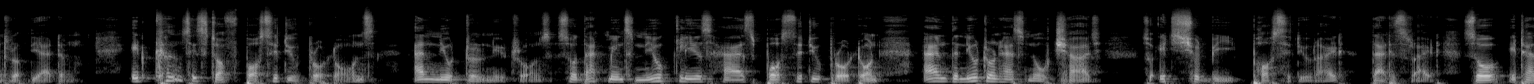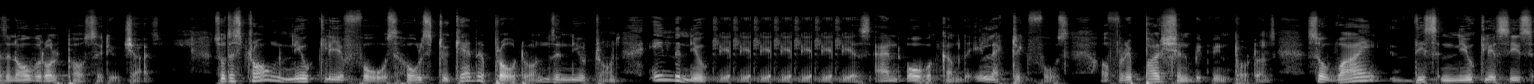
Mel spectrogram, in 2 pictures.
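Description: At 22.64 s the CD gets stuck on one turn: a scratch keeps kicking the laser back, so about 0.2 s of audio repeats six times, a quick even stutter until 23.86 s.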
